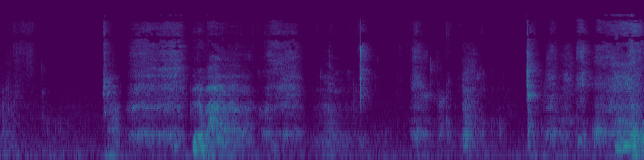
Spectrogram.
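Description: A person eating rice by hand: chewing with wet mouth smacks and a few sharp clicks.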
